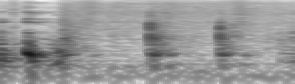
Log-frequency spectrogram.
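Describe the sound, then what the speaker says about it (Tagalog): Garlic and onion sautéing in a pan, with a soft sizzle under three sharp stirring knocks and scrapes of a utensil against the pan, close and fairly quiet. "Nagisa ng bawang sibuyas."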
